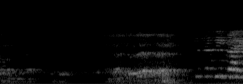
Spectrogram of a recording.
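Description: A stage actor's voice heard from the audience seats, distant and faint, with a short spoken phrase in the second half.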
